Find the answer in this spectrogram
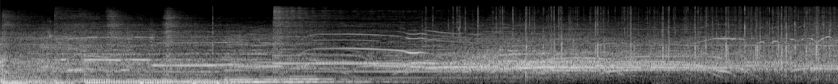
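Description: Live rock band with heavy bass and drums playing the final bars of a song, the band stopping about three and a half seconds in. After that a large arena crowd is cheering and whooping.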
